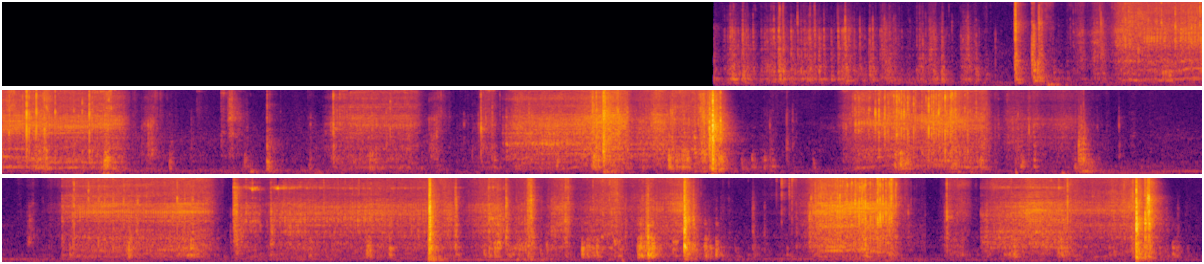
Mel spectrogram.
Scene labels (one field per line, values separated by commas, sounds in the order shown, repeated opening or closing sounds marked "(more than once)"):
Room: living room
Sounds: window (more than once), footsteps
